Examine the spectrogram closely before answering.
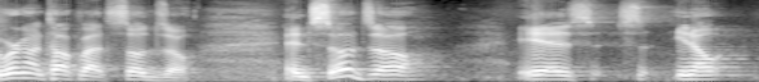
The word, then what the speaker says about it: sozo: it comes across as soco but when it's pronounced in greek there's there's a d in there because the greek letter is a is a double letter so when i say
